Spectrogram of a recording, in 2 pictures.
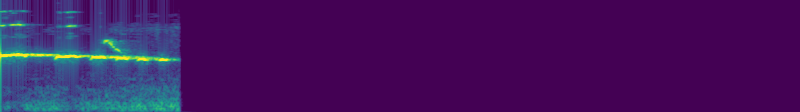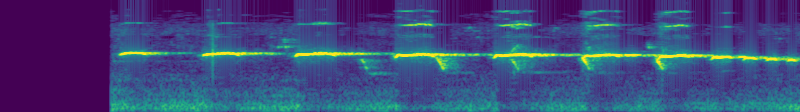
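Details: Plaintive cuckoo recorded in the wild and used as a lure to catch forest birds: a long whistle, a pause, then a fast run of piercing whistled notes on one pitch, about two per second, sliding lower at the end.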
